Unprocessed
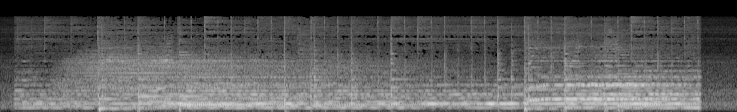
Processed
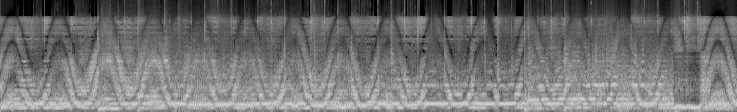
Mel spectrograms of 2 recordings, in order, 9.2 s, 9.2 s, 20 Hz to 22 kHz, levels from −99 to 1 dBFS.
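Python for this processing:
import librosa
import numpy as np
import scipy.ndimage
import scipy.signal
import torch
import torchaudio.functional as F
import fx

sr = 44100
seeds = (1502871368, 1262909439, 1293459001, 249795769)

p1 = fx.peak_eq(x, sr, hz=10000.0, db=8.0, octaves=0.38)
p2 = fx.phaser_stages(p1, sr, stages=6, low_hz=120.0, high_hz=1300.0, hz=1.7, feedback_pct=15)
p3 = fx.rider(p2, sr, range_db=4, speed_s=2.0)
p4 = p2 + F.gain(torch.from_numpy(p3), 1.0).numpy()
p5 = np.clip(p4, -10.0 ** (-20.0 / 20.0), 10.0 ** (-20.0 / 20.0))
p6 = fx.spec_repair(p5, sr, seeds[0], start_s=8.44, length_s=0.35, low_hz=260.0, high_hz=3300.0, source='after')
y = fx.env_flatten(p6, sr, amount_pct=100)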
